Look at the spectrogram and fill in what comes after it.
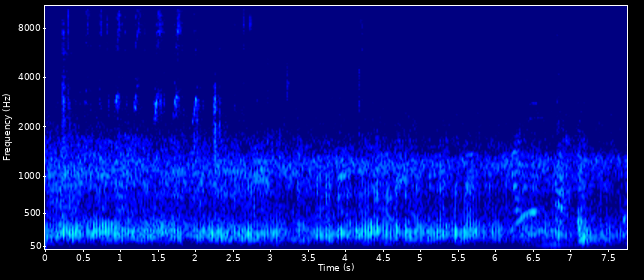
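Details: A pet cat named Sona purrs while licking a person's finger, a steady low rumbling drone with brief soft clicks early on and a voice briefly audible near the end.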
